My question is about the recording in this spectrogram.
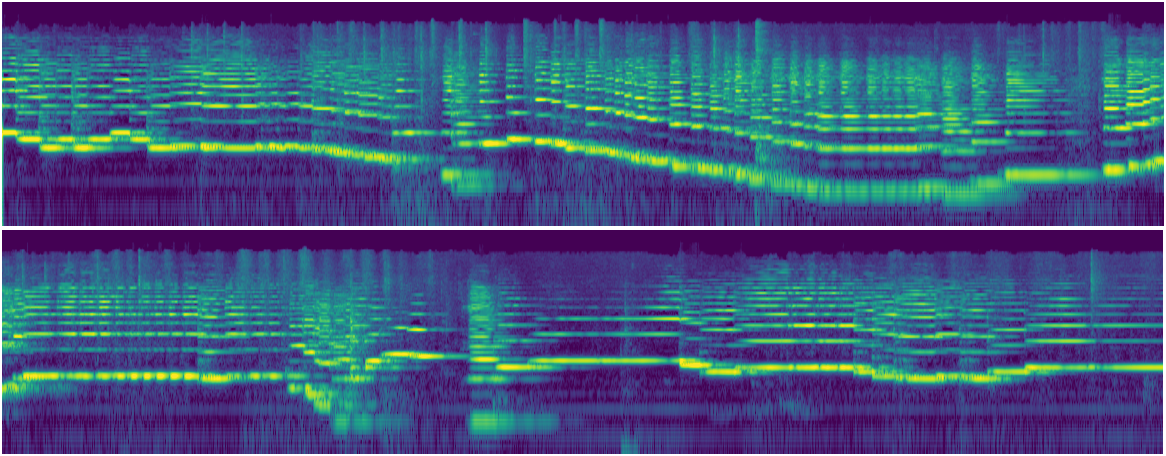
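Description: Solo clarinet improvising: a slow, stepwise descent down into the instrument's low register, climbing back up, then a stretch of fast repeated notes and free, wandering phrases in the middle range.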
